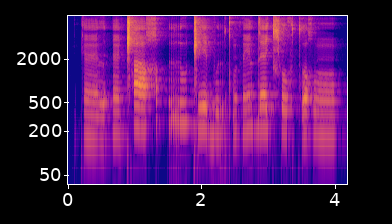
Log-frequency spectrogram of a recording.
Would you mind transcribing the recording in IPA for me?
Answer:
k ɛ̃˨ l | ɛ̃˨ ǁʰ a˦ χ | r u˦ ɡ͡ǁ e˦˨ b u˨ r kʼ ũ˨ θ ẽ˦ l d ɛ˦ t͡ɕʰ o˦˨ x tʼ o˦ χ β õ˦

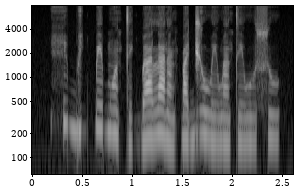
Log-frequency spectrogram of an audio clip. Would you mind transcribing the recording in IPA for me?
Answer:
h i˦ b i˧ k͡p e˦ b ɔ̃˦˨ t e˨ ɡ͡b a˨˦ l a˦˨ ɾ ã˨ k͡p a˧ d͡ʒ o˦ w e˧ w ã˧ t e˧ w u˧ s u˦

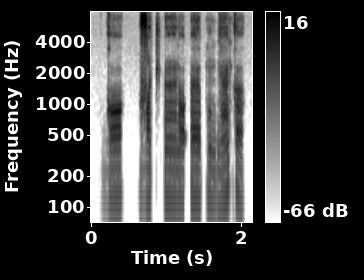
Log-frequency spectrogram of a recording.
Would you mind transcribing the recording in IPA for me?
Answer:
ɡ ɔ | zˤ ɪ t͡ʃʼ ə̃ː ɾ ɔ ʔ ɜ p ũ ɡ æ̃ k ʌ

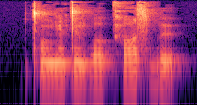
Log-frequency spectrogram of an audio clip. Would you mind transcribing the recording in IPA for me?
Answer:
tʼ ɔ̃ ɡ æ̃ t œ̃ b ɔ kʰ ɑ s b ɵ

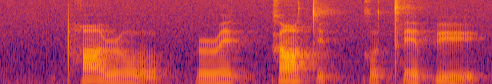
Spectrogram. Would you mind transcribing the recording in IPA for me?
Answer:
pʰ ɑ ɹ o | ɹ e kː ɑ t y kː o tʼ e p y

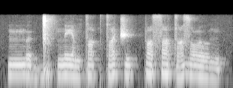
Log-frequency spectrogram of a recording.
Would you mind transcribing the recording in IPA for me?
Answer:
mː ɵː˧˩ ɡ ɡ͡ǀ i˧˩ q n eː˧˩ n tˤ e˧˩ q tˤ i˩˥ t͡ʃ ɨ˩˥ pː ɨ˧˩ sˤ i˧˩ t ɐ˩˥ zˤ oː˧˩ ŋ

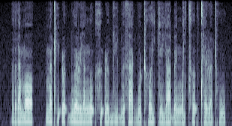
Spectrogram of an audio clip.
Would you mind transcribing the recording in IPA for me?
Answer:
r a m ɔ | m a ʈʰ i ʔ ɭ ɤ ʔ ɓ u ɐ̯ ɭ i ɐ̯ ŋ o ʔ x ɯ ʔ ɭ ɯ b i ɓ ɯ θ a ɡ͡b o ʈʰ ɤ j k e j a ɓ ɛ ŋ ɔ j tʰ ɤ ʔ tʰ ɛ ɭ a ʈʰ u

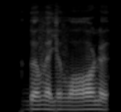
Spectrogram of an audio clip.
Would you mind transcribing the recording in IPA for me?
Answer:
ɠ ə β ɛ j ɘ β ɔː ɳ ɘ

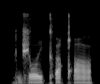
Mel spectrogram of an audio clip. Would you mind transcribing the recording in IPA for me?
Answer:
d͡ʒ o i̯ kʼ u qʼ ɒ

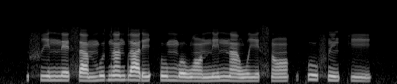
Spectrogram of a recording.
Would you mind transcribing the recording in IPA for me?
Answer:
f i˨ n e˨ s a˨ m u˧ d ã˦ d a˦˨ ɾ i˨˦ h u˧ m o˨ w ɔ̃˨ n i˨˦ n ã˧ w i˧ s ɔ̃˦ | k u˧ f ĩ˨ k i˨

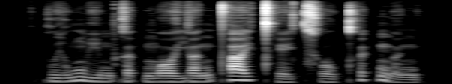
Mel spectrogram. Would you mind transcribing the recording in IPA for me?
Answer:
kʷ iː˨˥ w m iː˨ m k ɐ˨ t̚ m ɔː˨ j ɐ˨˥ n pʰ aː˥ j t̪ʰ e˨˥ j t͡sʰ o˨˧ w kʰ ɵ˥ t̚ ŋ ɵ˨ n

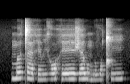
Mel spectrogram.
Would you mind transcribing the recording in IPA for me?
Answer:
m əː ǀ ɛː h e β i ɣ ɔ h eː ʒ ɛ w ʊ m b ʊ v ɔ ǃʰ i

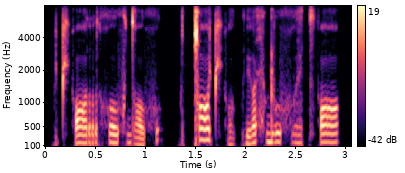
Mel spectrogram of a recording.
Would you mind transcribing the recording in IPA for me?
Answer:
t͡ʃʼ ɔ˧ r x o˧ xʷ d ɔ˨ xʷ | ǀ ɔ˦ t͡ʃʼ ɔ̤˨ kʷ ɾʲ o˦ ħ ɖ u˦ xʷ ɛ̤˦ t͡sʼ ɔ˦

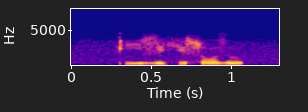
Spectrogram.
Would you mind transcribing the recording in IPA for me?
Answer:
kʼ i ɮ ɪ sʲ ʌ ɬ ɔ z ʊ

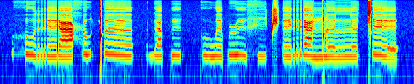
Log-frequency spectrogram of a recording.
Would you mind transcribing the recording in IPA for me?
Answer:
h o r ɛ ɾ a ħ u ǃ ɜ | ɡ a p y kː u w ɛ p ɹ y x i t͡ʃʼ ɛ r a ŋ͡ǃ ɜ lː ɜ ǀ ɛ

